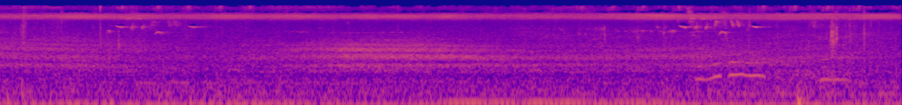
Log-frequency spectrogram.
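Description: A bird's low hooting calls, three short coos near the end, each rising slightly in pitch, with a few faint high chirps from small birds.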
